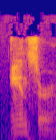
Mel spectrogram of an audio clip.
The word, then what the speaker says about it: answer: in it but um The W silent okay so instead of saying answer the word is answer with a silent W try that please answer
